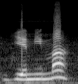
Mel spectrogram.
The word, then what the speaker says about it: Jemima: en español sin embargo es un nombre muy antiguo que en realidad se pronuncia jemima que significa cálido afectuoso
